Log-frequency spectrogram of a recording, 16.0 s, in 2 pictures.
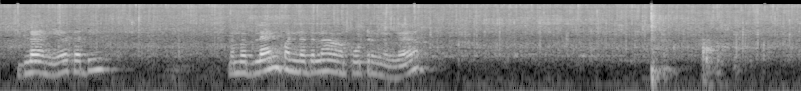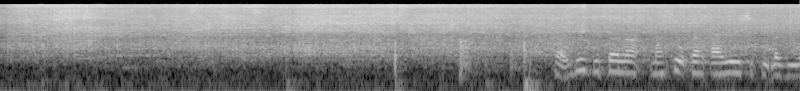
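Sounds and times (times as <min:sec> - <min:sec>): food sizzling in a wok: 0:00.0 - 0:16.0
spatula scraping wok: 0:08.1 - 0:14.6.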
